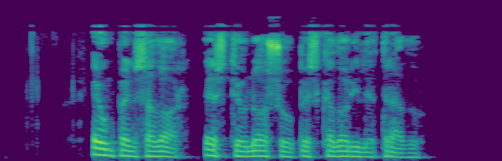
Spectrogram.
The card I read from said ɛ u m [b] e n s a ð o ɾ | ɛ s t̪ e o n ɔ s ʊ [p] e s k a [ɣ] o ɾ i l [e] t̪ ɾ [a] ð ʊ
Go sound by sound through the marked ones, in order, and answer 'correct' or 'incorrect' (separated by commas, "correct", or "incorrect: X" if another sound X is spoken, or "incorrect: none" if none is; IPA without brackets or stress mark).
incorrect: p, correct, incorrect: ð, correct, correct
